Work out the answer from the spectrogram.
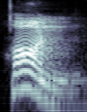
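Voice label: "hon", Malay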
